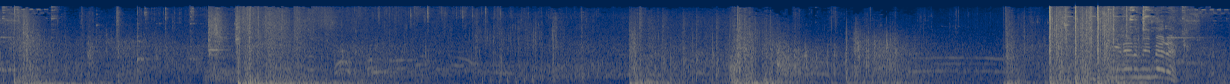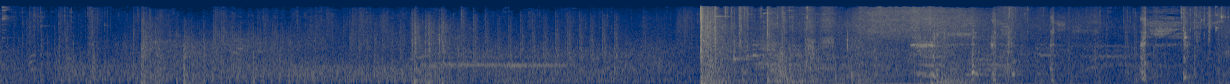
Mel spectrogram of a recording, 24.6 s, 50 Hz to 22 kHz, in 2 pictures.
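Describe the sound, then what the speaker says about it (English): Battlefield 1 team deathmatch on the Amiens map: bursts of machine gun fire and rifle shots crack at close and middle distance, with heavy reports and distant explosions rumbling through the battle. "Enemy machine gun sighted!"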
